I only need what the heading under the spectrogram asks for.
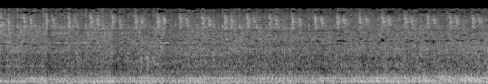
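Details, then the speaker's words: Toyota Vios at idle before serpentine belt replacement: high, shrill chirping pulses several times a second over steady idle; worn, slipping serpentine (accessory) belt squeal. "nha chiếc này nó đang kêu cái dây curoa ở phần dây curoa tổng nữa các bạn Khi mà mình nổ máy lên nghe Nó kêu đi"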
